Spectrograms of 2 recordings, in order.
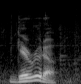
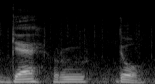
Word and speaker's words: Gerudo: If this is a Japanese game, shouldn't it be pronounced... Gerudo? Yeah, Gerudo. 3 syllables. Gerudo.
